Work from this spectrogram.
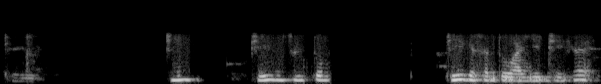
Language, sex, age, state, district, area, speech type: Hindi, male, 30-45, Uttar Pradesh, Mau, rural, conversation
